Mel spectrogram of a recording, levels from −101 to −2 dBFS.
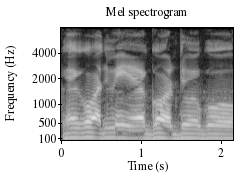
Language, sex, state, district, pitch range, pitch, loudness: Maithili, male, Bihar, Vaishali, 110-125 Hz, 115 Hz, -22 LUFS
